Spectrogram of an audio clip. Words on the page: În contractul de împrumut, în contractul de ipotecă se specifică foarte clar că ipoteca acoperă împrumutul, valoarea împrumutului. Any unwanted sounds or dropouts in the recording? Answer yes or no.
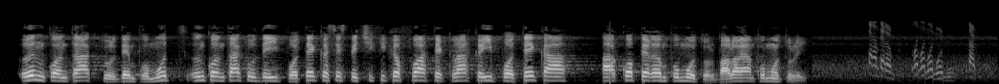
yes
